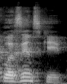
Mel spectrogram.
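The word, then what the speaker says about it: Bleszinski: Was it Cliff Blazinski? I guess. Cliffy B? Yeah, I can still never say his name right. I mean, it's Cliff Blazinski, but everyone just calls him Cliffy B.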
